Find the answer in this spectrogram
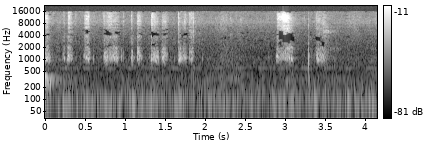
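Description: Faint scratching of a pen writing on paper, a run of short strokes with a slightly louder one about three seconds in.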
